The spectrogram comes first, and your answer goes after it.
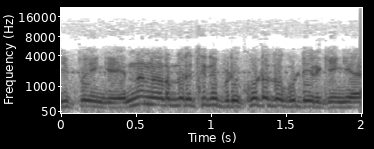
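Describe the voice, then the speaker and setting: A man's voice: high voice, racing, slight background noise, lightly acted. An actor playing a blunt young village man who stands up to his elder firmly. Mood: defiant. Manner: firm, defiant, commanding. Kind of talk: 1980s film drama acting. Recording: dull old film soundtrack.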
